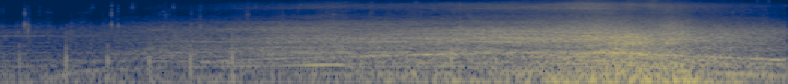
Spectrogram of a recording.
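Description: A car approaching and passing on the road, its engine and tyre noise growing steadily louder to a peak about eight seconds in, then starting to fade.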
